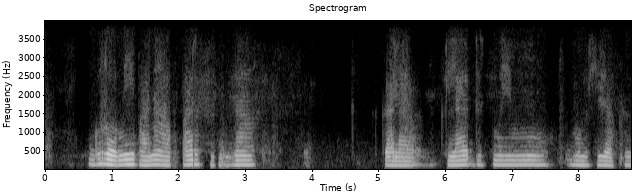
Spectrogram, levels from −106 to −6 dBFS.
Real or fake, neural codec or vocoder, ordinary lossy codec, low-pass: real; none; Opus, 16 kbps; 3.6 kHz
